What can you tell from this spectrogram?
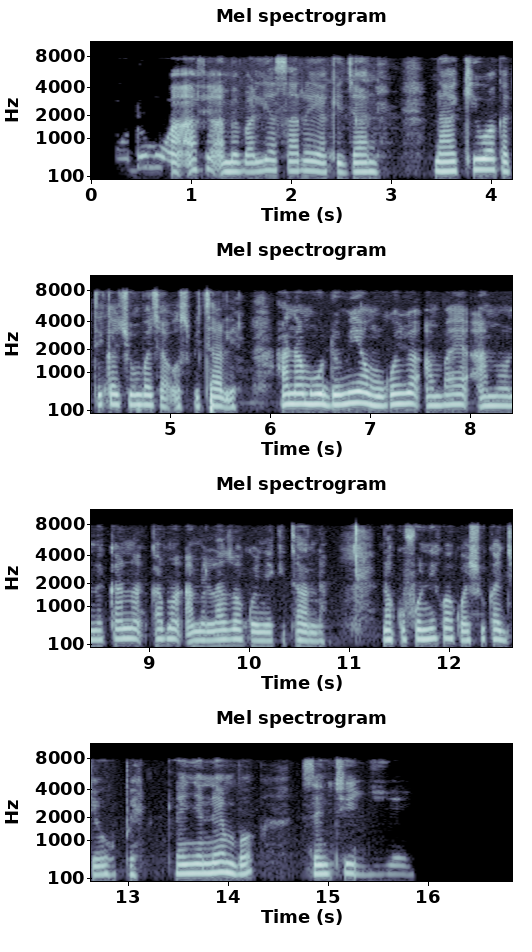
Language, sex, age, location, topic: Swahili, female, 25-35, Nakuru, health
